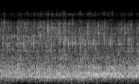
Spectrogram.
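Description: Cooling water gushing out of the hull side from a battery-powered 12-volt marine air conditioner on a Nimbus T11 boat, a steady hissing splash heard up close.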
